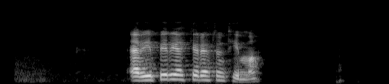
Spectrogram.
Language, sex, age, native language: Icelandic, female, 50-59, Icelandic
